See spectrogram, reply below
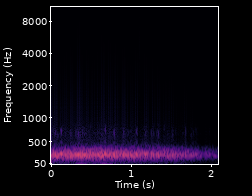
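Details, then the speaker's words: Simulation of noise-like tinnitus, a steady low rushing hum, a phantom sound heard without outside source, as one sufferer perceives it, mainly in moments of silence. "the ringing can take different forms my love Adele hears this noise like sound"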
